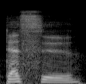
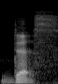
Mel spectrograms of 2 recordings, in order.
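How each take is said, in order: First: The word ends with a sounded u vowel. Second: The word ends without a final vowel. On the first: The speaker calls it wrong. "that's putting big emphasis on the des" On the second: The speaker calls it right. "the actual pronunciation is des"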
